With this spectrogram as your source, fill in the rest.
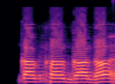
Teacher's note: क वर्ग में जितने भी वर्ण आते हैं सबका उच्चारण स्थान क्या होगा, कंठ ही होगा। क ख ग घ सब कंठ से ही बोले जाएंगे।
